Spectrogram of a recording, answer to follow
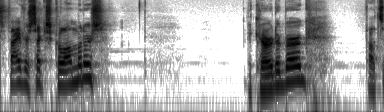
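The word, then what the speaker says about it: Cauberg: the Curterburgg.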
